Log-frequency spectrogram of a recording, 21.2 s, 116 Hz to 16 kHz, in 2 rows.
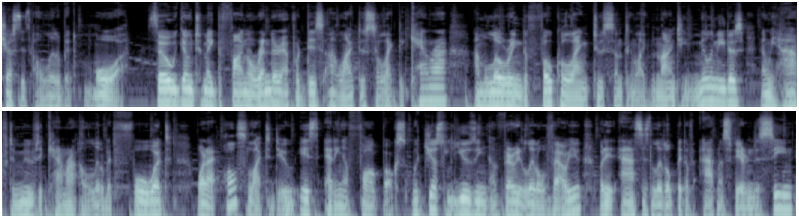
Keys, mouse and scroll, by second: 0.6-1.8 drag, 2.5 click, 6.1-7.2 drag, 10.1 shift+`, 10.3 w, 11.4 click, 12.3-13.8 drag, 14.8-16.5 drag, 19.5 click, 20.7 click.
